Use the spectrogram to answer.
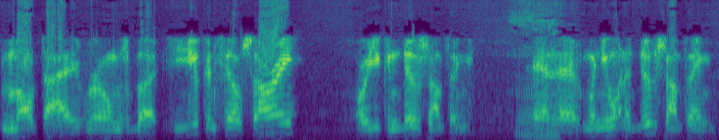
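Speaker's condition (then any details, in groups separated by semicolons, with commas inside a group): No condition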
